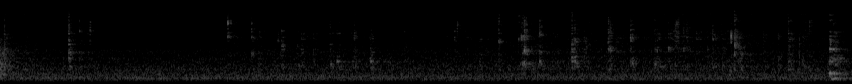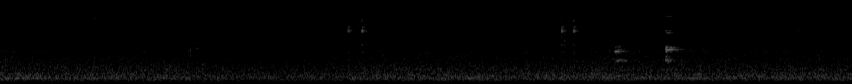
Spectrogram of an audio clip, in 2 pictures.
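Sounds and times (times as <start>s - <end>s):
small clicks and taps: 0.7s - 1.0s, 14.1s - 14.4s.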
